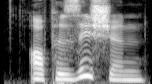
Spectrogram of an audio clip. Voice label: "opposition", English voice

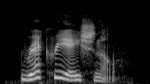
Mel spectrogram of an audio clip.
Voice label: "recreational", voice, english

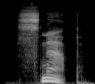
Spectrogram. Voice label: "snap", English

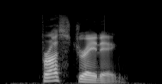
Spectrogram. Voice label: "frustrating", English voice, spelling

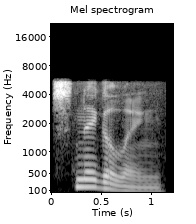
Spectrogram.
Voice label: "sniggling", english

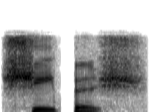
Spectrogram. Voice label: "sheepish", English

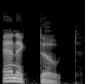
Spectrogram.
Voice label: "anecdote", spelling

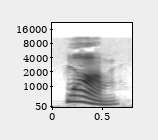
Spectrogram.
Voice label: "worm", voice, english

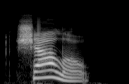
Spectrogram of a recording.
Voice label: "shallow", spelling

